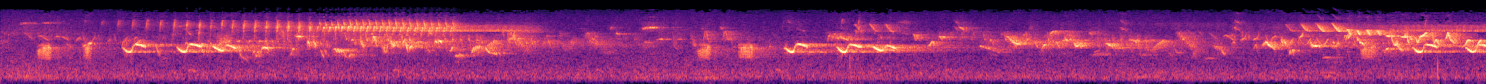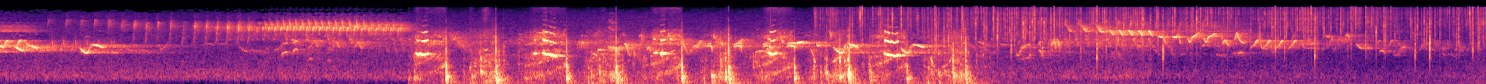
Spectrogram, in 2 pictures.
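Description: Small birds chirping and singing throughout, in repeated short phrases. Past the middle, a quick irregular run of knocks and taps lasts several seconds, louder than the birdsong.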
